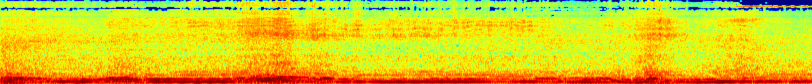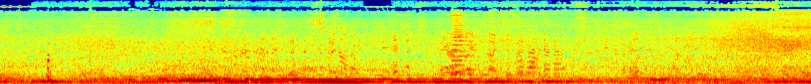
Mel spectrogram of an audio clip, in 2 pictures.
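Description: City street traffic: vehicle engines running with a steady low hum, their pitch bending as vehicles pass and pull away, with people's voices mixed in.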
